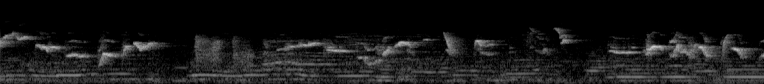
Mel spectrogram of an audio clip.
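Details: White-rumped shama in training, learning sounds: a rapid medley of chattering trills, rising and falling whistles and clipped notes that changes pitch constantly, over faint steady low humming.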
